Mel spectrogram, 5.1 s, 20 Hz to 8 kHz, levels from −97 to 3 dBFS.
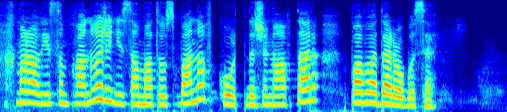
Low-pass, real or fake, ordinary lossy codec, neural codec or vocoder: none; fake; none; codec, 16 kHz, 0.5 kbps, X-Codec, HuBERT features, trained on LibriSpeech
